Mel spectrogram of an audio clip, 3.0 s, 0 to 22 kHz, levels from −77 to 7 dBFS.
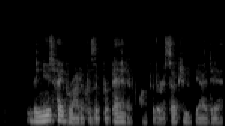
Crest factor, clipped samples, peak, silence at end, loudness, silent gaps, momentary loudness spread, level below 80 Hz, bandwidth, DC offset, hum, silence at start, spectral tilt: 20 dB; under 0.1%; -22 dBFS; 0 s; -41 LUFS; none; 11 LU; -74 dBFS; 8.2 kHz; under 0.1%; none; 0.35 s; -5.5 dB/octave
